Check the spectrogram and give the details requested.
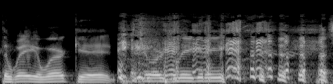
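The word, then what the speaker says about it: György Ligeti: I think I've always been pronouncing it Gheorghe Ligeti, which I think is totally wrong. I think it's George, like George, but with George? – George Ligeti.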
